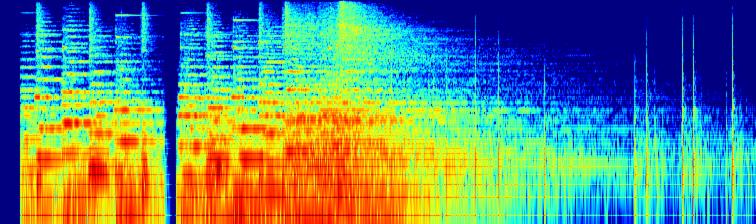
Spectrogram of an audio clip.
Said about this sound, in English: Got to launch in the mood with the theme music.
